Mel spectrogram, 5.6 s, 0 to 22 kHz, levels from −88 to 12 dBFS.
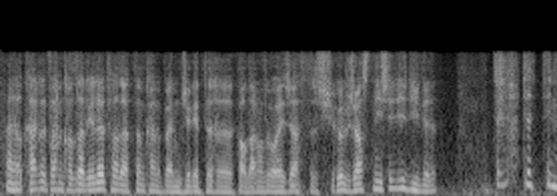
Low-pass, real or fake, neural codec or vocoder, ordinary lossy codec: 7.2 kHz; fake; codec, 16 kHz in and 24 kHz out, 0.6 kbps, FocalCodec, streaming, 4096 codes; none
